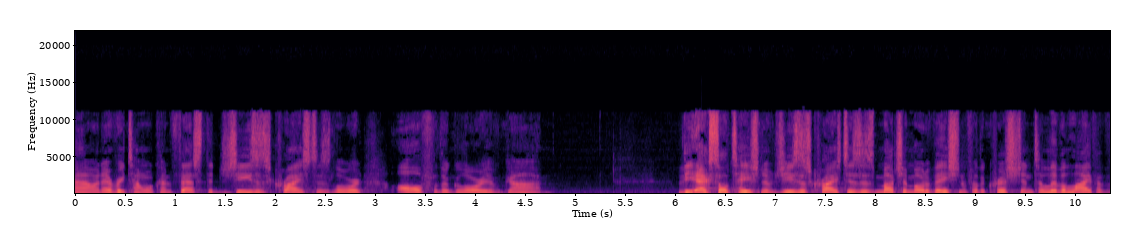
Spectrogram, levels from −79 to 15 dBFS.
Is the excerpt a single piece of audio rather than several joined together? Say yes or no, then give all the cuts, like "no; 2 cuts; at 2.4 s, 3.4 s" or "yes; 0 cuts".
yes; 0 cuts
